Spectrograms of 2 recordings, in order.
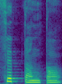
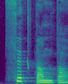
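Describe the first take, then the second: No difference in how they are said.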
